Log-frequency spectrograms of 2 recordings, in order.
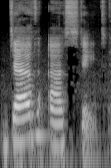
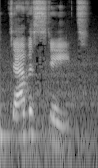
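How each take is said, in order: First: DEVASTATE slowly as dev, a, state; three separated beats on devastate, v closing the first; split into syllables. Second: Said in the usual way. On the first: Shown as a demonstration. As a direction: break devastate up for a speller. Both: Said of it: "let's do our syllables".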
